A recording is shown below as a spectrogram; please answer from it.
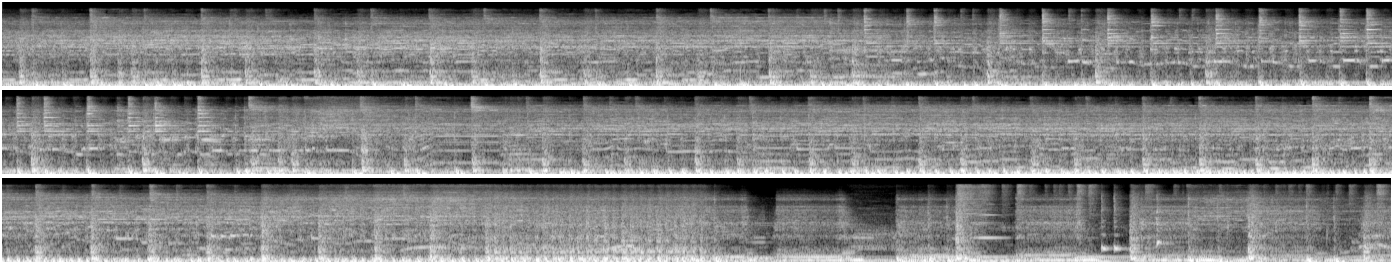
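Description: Live rock band playing an instrumental passage with no vocals: bass guitar, electric guitar and drum kit, the heavy bass lines prominent. About four seconds from the end the cymbals drop out briefly, leaving bass and guitar.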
